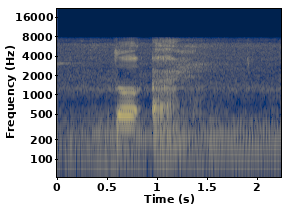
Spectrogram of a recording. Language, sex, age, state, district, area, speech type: Santali, male, 45-60, West Bengal, Birbhum, rural, spontaneous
